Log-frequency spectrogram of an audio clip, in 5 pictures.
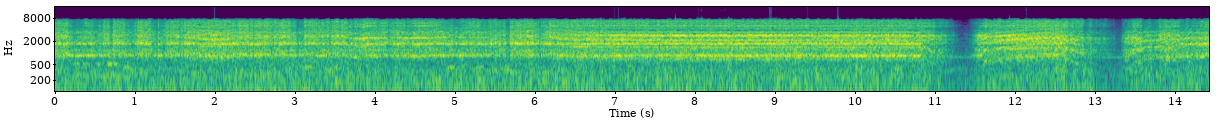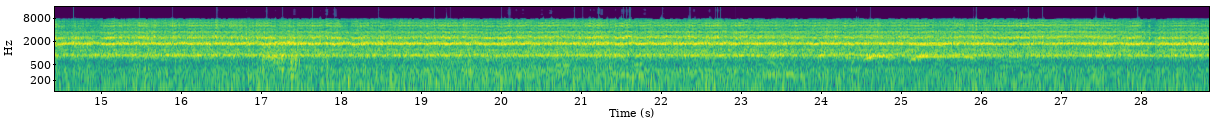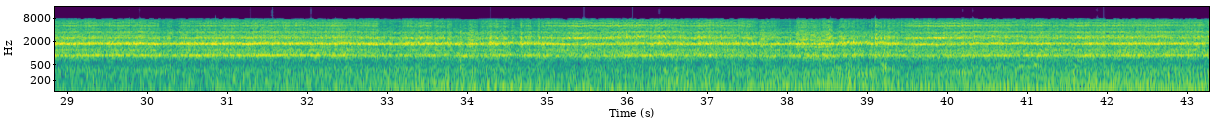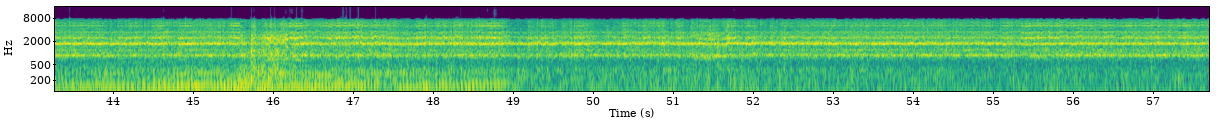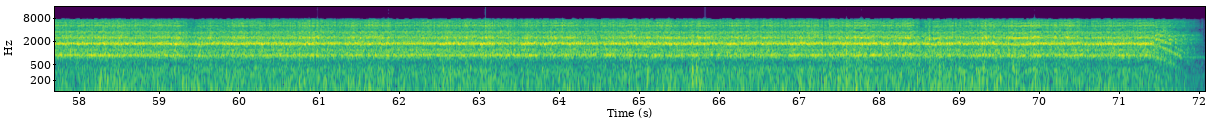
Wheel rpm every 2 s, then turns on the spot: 230, 230, 230, 210, 210, 130, 120, 220, 230, 230, 230, 230, 230, 230, 230, 230, 230, 220, 230, 220, 230, 230, 230, 230, 230, 230, 230, 230, 230, 230, 230, 230, 230, 230, 230, 140.
none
